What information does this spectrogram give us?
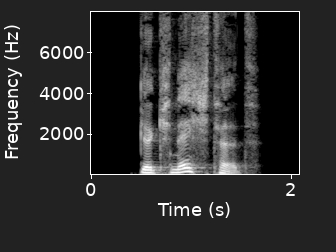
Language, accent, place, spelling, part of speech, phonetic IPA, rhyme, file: German, Germany, Berlin, geknechtet, verb, [ɡəˈknɛçtət], -ɛçtət, De-geknechtet.ogg
- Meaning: past participle of knechten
